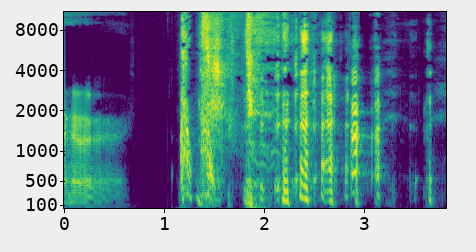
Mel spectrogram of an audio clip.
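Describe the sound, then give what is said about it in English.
A man's voice makes a single short, strained imitation of a dog bark, then after a brief pause lively, animated talking follows. “That was a bad dog bark.”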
